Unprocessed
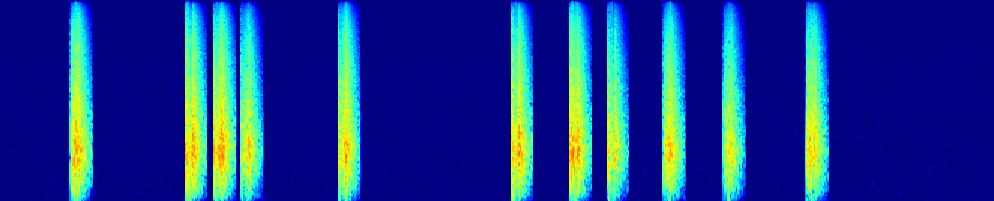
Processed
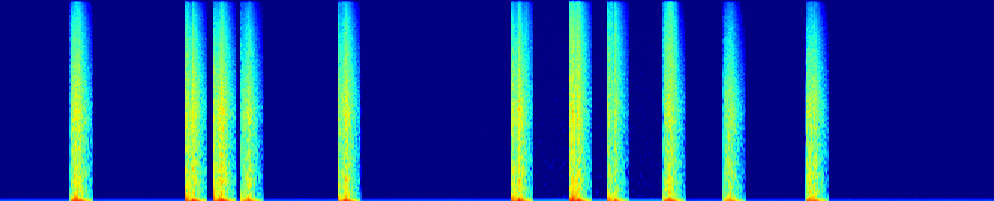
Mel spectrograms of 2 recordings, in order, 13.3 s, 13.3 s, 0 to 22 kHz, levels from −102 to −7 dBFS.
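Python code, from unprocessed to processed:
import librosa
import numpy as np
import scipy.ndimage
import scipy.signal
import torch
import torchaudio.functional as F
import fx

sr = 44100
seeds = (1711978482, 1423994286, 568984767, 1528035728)

y = fx.high_shelf(x, sr, hz=5400.0, db=fx.steps((0.0, -2.0), (6.98, 6.5), (9.02, -4.5)))
y = np.abs(y)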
